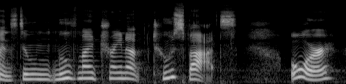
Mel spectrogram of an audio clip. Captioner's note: none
